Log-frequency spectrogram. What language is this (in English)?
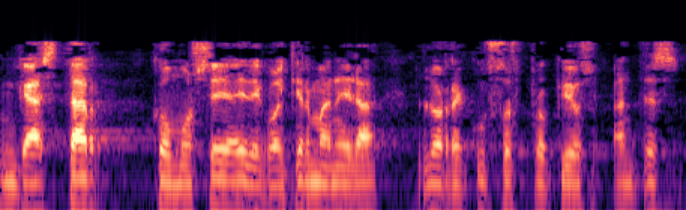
Spanish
